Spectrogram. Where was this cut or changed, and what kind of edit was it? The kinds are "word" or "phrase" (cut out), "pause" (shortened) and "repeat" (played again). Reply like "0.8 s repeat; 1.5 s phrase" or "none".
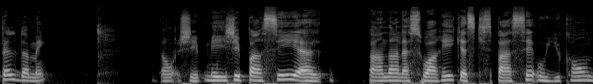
none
